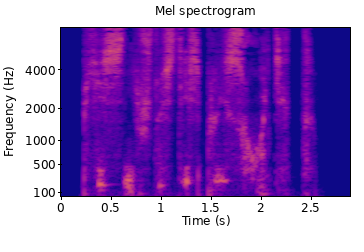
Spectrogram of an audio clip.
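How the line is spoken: Hissing question. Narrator (Russian): Анастасия Федоровна шипящим голосом спросила

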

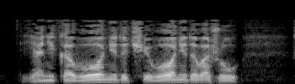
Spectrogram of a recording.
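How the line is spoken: Anguished exclamation. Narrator (Russian): с тоской воскликнул Микеланджело

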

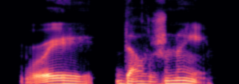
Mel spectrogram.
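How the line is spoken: Gentle reminder. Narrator (Russian): мягко напомнил Вудвард

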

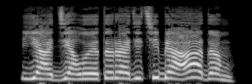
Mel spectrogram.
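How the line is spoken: Screamed from behind. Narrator (Russian): завопила Брэнди за его спиной

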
